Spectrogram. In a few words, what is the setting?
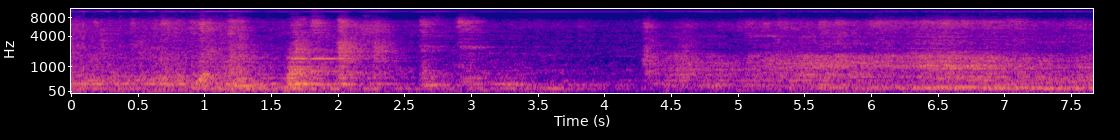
elevator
